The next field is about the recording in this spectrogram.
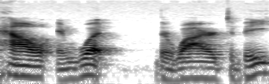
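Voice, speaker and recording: A man with a Southern US accent speaks at a very slow pace. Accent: Southern, noticeable. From US South, East Tennessee. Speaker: podcast host, entrepreneur. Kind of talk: casual chat.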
